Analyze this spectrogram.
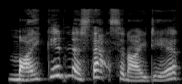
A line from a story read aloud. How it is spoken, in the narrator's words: cried Binky, in excitement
